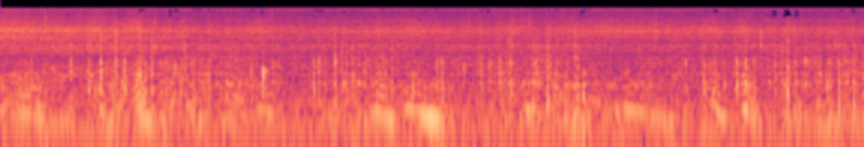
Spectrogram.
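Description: A coffee maker gurgles and sputters as it brews.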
